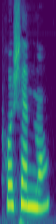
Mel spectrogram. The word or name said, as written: prochainement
